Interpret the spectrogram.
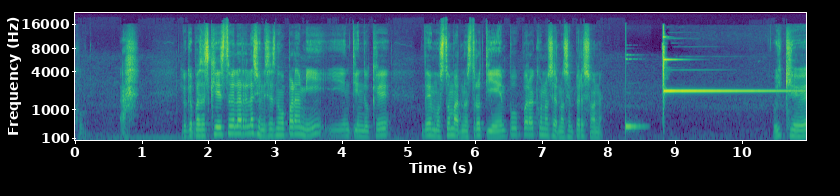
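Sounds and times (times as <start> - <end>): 
speech: 0.1 - 1.0, 1.6 - 8.3, 10.5 - 10.9
cell phone notification ding: 8.3 - 10.6.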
